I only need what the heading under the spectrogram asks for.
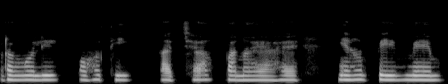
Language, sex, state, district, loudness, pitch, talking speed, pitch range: Hindi, female, Bihar, Lakhisarai, -23 LUFS, 210 Hz, 135 wpm, 205-215 Hz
